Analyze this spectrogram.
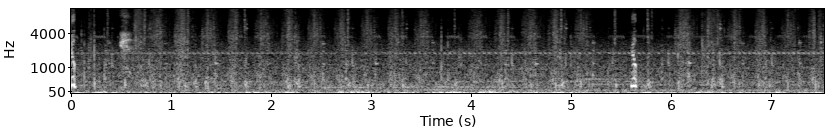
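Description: Quick footsteps patter over grass at a steady running pace.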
